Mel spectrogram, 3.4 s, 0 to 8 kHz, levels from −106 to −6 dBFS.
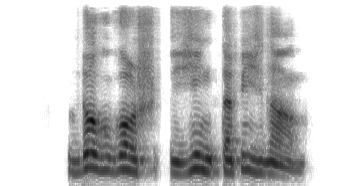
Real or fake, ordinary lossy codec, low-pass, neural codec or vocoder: fake; AAC, 32 kbps; 7.2 kHz; codec, 24 kHz, 1.2 kbps, DualCodec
